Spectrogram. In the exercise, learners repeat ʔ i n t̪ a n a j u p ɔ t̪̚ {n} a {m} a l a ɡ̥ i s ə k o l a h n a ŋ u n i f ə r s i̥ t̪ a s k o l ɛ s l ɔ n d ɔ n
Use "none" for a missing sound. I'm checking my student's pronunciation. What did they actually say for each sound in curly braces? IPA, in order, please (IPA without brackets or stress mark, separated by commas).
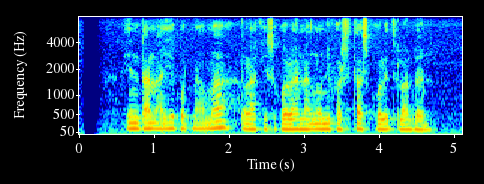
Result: n, m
